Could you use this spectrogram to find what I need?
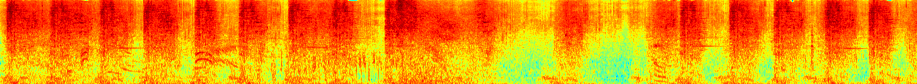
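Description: Blades clash and strike in quick, repeated blows.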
